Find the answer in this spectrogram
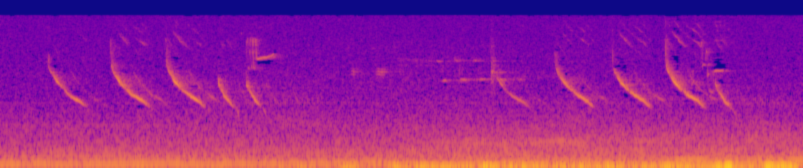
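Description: A songbird singing a series of clear whistled notes, each sliding steeply down in pitch. The notes come in two runs of about five, roughly one to two a second, with a pause of a few seconds between them, over a steady low hum.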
